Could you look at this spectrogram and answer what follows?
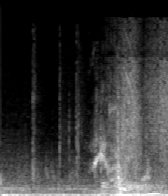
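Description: The Confringo spell is cast in Hogwarts Legacy as a brief magical whoosh with a sharp crackling swish at its peak, close and moderately loud over a low game background.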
